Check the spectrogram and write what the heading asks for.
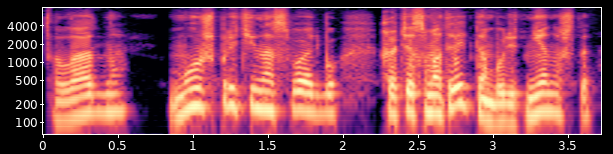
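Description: Wheedling young woman vampire, lifted pitch, dry recording, audiobook, man reading her. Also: lively intonation, brisk, dry recording. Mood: pleading. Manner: wheedling and coaxing. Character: pleading, bubbly young woman vampire friend. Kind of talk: audiobook character voice.

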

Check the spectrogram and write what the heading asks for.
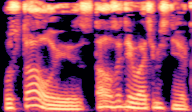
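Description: A wheezing investigator, anxious and careful with his words, as a male storyteller puts him on. His voice is lifted above the reader's own and carries a husky grain, lively in its rise and fall. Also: medium pitch, pitched above the performer's own voice. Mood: tense. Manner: wheezing, measured.

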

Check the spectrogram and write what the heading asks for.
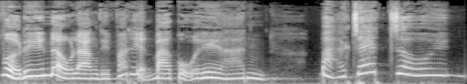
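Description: A man voicing a terrified village woman who whimpers and pleads slowly. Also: sits high, very animated, a little mellow, voice pushed up, exaggerated voice. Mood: wailing, pleading.

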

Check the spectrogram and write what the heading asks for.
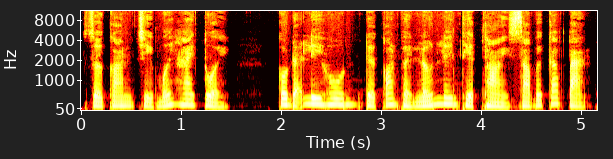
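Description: A woman narrating a romance audiobook in a steady, even storytelling voice. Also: deep voice, normal speed, breathy edge, no room sound, clean studio sound.

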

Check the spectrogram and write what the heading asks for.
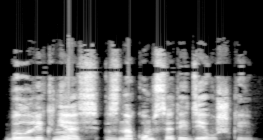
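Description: A man reading an audiobook, voicing a young woman in her twenties who questions firmly and calmly. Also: high-pitched, measured pace, no room sound, clean studio sound. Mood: probing. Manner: firm, probing, calm.

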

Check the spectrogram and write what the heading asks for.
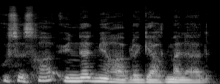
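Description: A courteous, authoritative doctor, read by a man who speaks in a measured and polite way. The voice is dark and husky, as in a storybook reading. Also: fairly low pitch, animated. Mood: persuasive.

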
